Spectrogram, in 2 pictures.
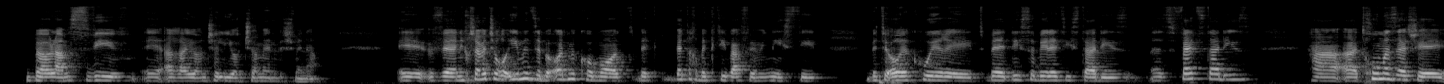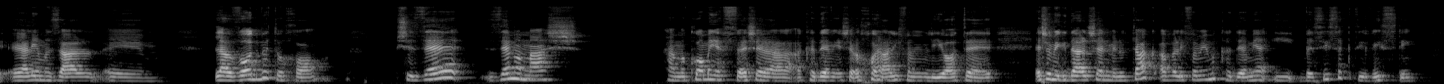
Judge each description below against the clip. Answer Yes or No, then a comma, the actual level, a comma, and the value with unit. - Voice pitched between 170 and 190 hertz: Yes, medium, 185 Hz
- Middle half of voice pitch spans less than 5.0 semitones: Yes, average, 3.8 semitones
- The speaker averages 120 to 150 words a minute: No, average, 110 wpm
